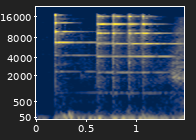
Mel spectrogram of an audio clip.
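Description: A bright bell rings, struck several times in quick succession so its metallic tones overlap and shimmer; no one speaks.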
